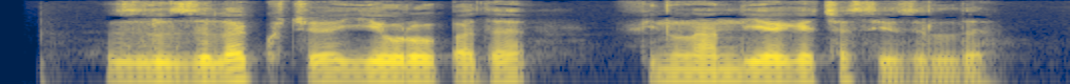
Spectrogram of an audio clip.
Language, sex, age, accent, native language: Uzbek, male, 18-24, Namangan, Uzbek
